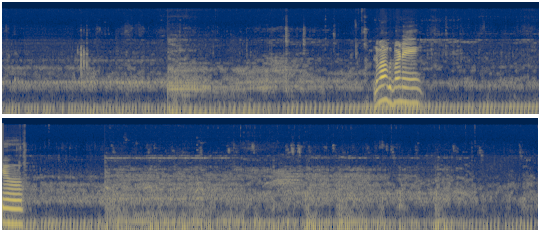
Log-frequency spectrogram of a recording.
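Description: A motorcycle engine putters steadily close by.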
